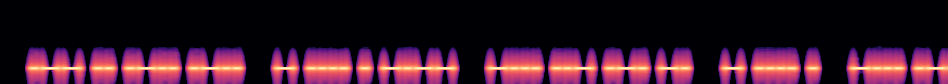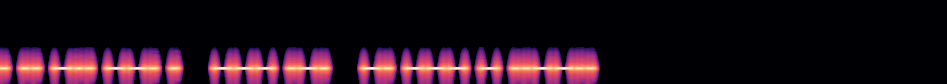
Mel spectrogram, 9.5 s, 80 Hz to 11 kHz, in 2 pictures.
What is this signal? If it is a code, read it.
Morse code, heard as a keyed tone, about 44 wpm, 700 Hz. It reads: WILL THEY BURN THE BRIDGE OR NOT?
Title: Sentences from Top 1300 Words 45wpm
